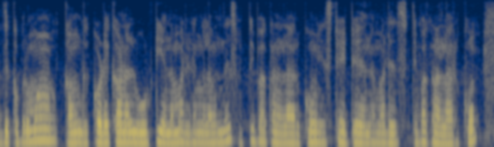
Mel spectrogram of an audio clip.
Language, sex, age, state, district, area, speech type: Tamil, female, 18-30, Tamil Nadu, Thoothukudi, rural, spontaneous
